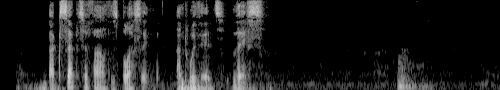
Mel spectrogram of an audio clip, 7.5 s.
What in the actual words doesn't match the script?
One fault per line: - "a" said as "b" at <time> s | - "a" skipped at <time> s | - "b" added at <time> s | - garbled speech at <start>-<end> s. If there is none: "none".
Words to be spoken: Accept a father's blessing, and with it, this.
none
